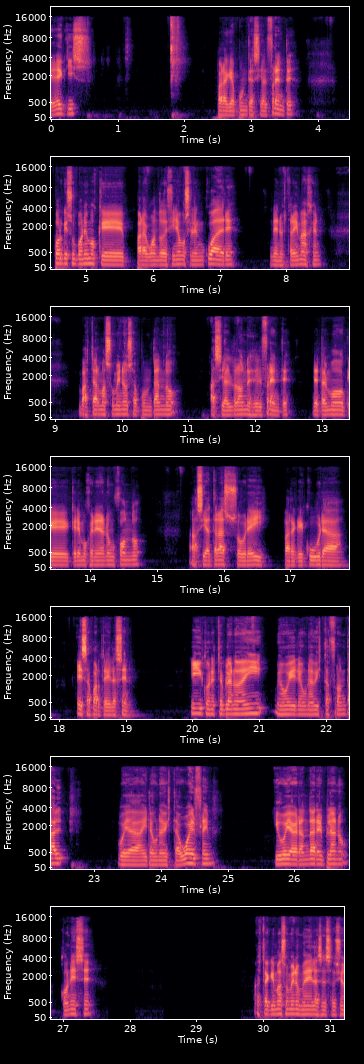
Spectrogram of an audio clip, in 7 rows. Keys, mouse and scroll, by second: 2.9 middle click, 4.1 shift+middle click, 5.2-5.9 scroll up 2, 5.9 shift+middle click, 6.4 middle click, 7.4 shift+middle click, 7.9 middle click, 9.9 shift+click, 10.6-10.9 scroll up 4, 11.3 shift+middle click, 11.7 middle click, 15.0-15.4 scroll down 4, 15.3 middle click, 22.6 KP_1, 24.7 z, 29.0 click, 30.4 shift+middle click.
